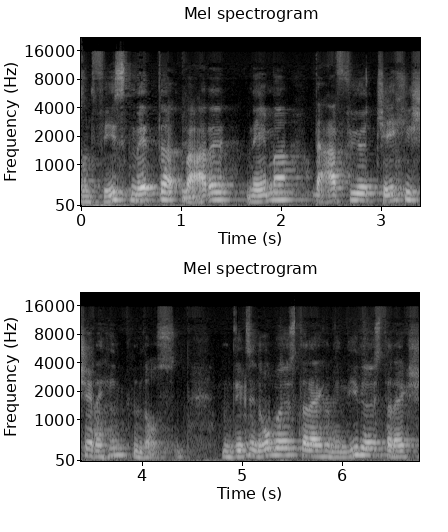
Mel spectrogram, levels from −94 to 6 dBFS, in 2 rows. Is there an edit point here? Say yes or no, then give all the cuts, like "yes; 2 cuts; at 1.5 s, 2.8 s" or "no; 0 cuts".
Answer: yes; 4 cuts; at 1.0 s, 2.3 s, 3.5 s, 5.0 s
